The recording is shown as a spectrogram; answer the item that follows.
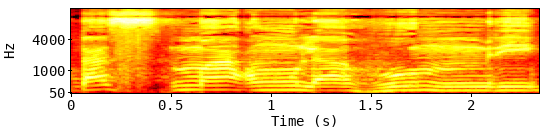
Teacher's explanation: Mim sukun diikuti dengan ro adalah bacaan Izhar Syafawi . Harus dibaca dengan jelas tanpa nasalisasi.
